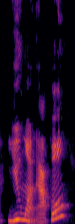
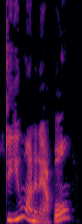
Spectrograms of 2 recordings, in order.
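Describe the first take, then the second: First: "You want apple?" lifted at the end, a touch louder; simplified parentese. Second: Said in the usual way. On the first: Shown as a demonstration. Parent asking a toddler a simplified question. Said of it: "adult might say". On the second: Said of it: "the question".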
